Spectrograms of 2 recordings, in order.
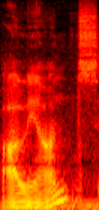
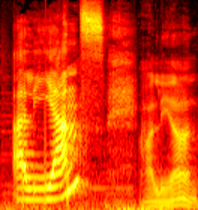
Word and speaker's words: Allianz: insurance bro i'm tweaking most americans call it allianz alliance is it alliance alliance the correct german pronunciation is allianz yeah let's go we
